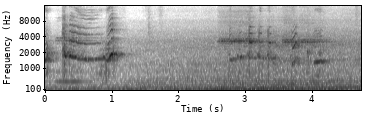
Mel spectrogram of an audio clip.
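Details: Cockatiel singing: a few short whistled notes near the start, including a sliding whistle, then a softer stretch of faint warbled notes with steady low background hum.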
